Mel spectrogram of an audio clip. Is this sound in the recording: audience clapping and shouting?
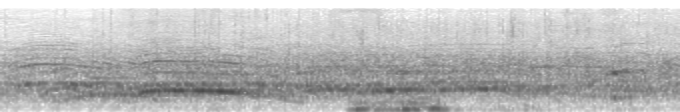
yes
